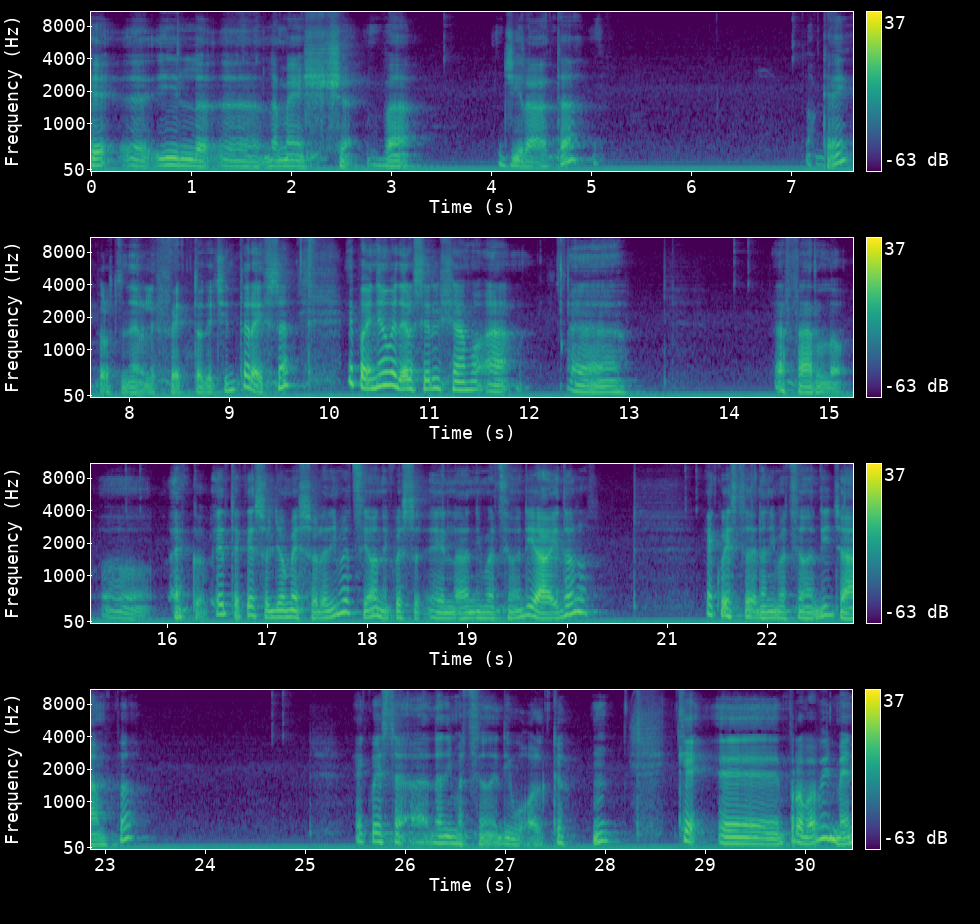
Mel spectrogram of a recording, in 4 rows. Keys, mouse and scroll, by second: 1.5 click, 3.5 click, 11.2 click, 14.0 click, 15.7 click, 21.1 click, 22.4 click, 24.6 click, 26.0 click.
